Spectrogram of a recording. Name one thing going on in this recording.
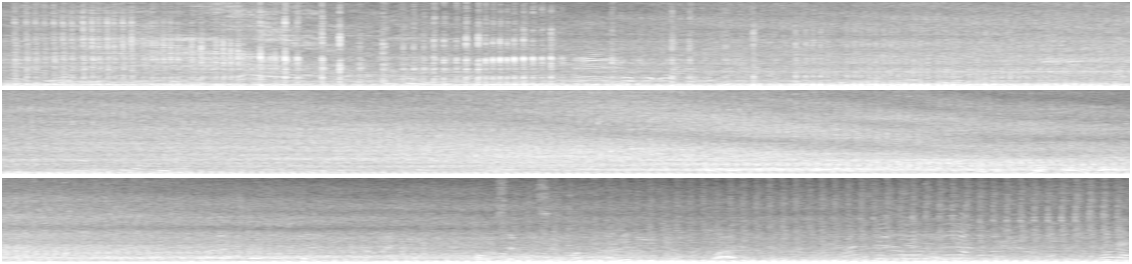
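An old tractor engine chugs steadily as it drives past close by.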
